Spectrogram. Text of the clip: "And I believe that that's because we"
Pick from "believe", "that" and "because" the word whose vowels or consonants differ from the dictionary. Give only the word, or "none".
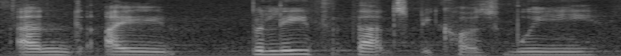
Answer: none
